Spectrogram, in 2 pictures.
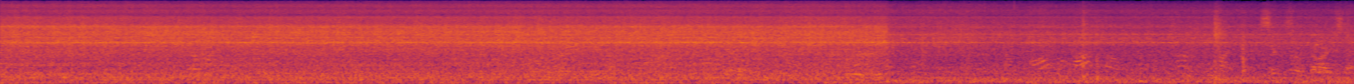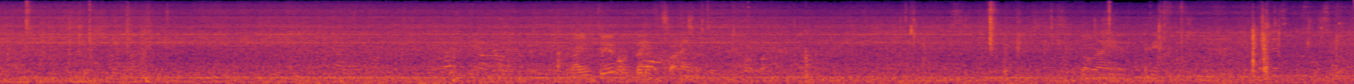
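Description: A steady low hum of aircraft engines fills the cabin.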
